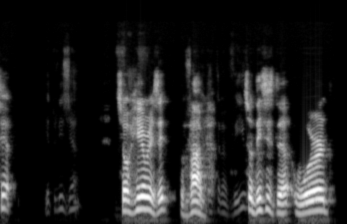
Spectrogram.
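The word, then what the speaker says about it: וו: So the word, the shape Vav is really pronounced V, like Vogue.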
